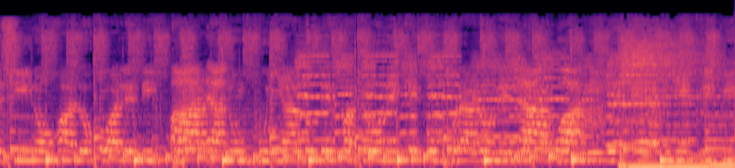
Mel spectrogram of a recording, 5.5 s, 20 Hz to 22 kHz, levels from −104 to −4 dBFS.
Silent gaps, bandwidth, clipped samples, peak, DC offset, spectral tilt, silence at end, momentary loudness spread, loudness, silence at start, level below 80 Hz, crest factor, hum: none; 15.5 kHz; under 0.1%; -10 dBFS; under 0.1%; -5 dB/octave; 0 s; 4 LU; -25 LUFS; 0 s; -34 dBFS; 16 dB; none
